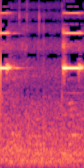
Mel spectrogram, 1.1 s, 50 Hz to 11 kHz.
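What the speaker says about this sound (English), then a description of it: "Cancel out the alarm again." Beeping buzzer alarm from an ESP8266/ESP01 Arduino MQTT leak detector, sounding two loud, steady high-pitched beeps separated by a short pause, close by with no talking.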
